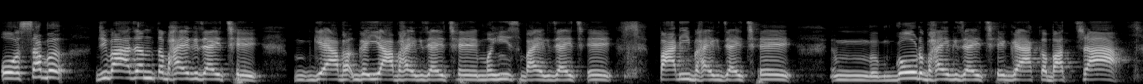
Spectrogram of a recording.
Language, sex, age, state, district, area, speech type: Maithili, female, 60+, Bihar, Darbhanga, rural, spontaneous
